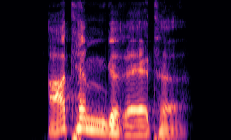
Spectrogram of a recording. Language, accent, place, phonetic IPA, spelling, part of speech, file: German, Germany, Berlin, [ˈaːtəmɡəˌʁɛːtə], Atemgeräte, noun, De-Atemgeräte.ogg
- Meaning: nominative/accusative/genitive plural of Atemgerät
